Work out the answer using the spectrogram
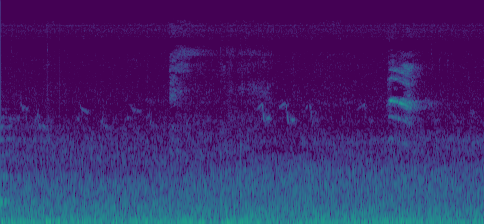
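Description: Birds calling outside: a few faint high chirps, then a short, harsher call about five seconds in, over steady low outdoor background noise.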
